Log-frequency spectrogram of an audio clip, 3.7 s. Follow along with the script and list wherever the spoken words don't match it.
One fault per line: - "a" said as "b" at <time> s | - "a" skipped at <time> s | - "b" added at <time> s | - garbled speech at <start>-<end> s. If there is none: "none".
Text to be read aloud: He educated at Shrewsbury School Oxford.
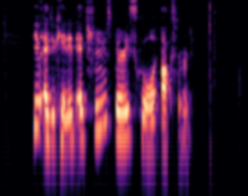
none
